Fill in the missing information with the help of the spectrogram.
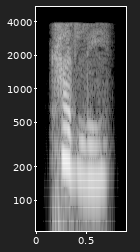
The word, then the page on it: cuddly: ‘kʌdlı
